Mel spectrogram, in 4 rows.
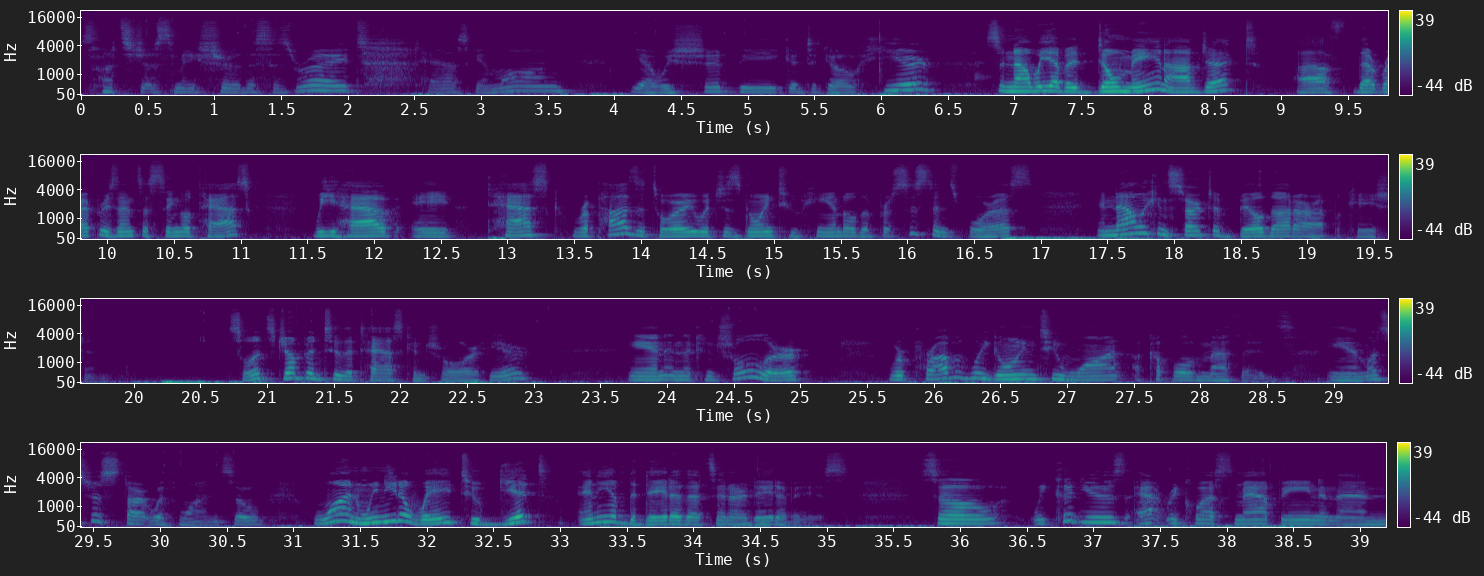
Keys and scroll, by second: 6.1 super+s, 34.5 Tab.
